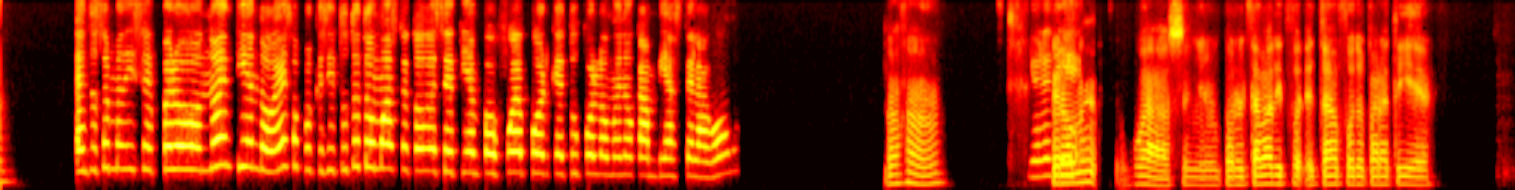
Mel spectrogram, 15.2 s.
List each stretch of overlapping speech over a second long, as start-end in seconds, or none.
none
